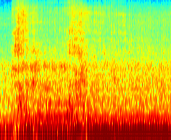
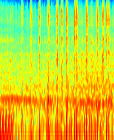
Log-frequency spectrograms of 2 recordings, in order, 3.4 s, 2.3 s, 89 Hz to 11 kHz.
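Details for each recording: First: Gravely zero-turn with Kohler 7000 series engine, 99.6 hours, after fitting a missing carburetor main jet: a few rough catches, then smooth steady hum with no surging; the earlier black smoke and weak running are fixed. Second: Comparison mower with choke deliberately applied: lumpy, uneven firing with skipped beats and a struggling low note, barely running; rich running from applied choke.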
